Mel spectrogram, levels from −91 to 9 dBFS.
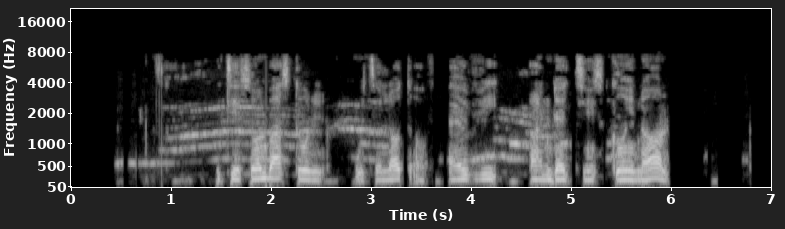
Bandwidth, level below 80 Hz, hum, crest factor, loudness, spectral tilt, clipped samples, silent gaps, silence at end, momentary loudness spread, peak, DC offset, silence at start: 7.8 kHz; -56 dBFS; none; 18 dB; -17 LUFS; -4 dB/octave; under 0.1%; 6.01-6.32 s; 0.55 s; 15 LU; -2 dBFS; under 0.1%; 0.45 s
